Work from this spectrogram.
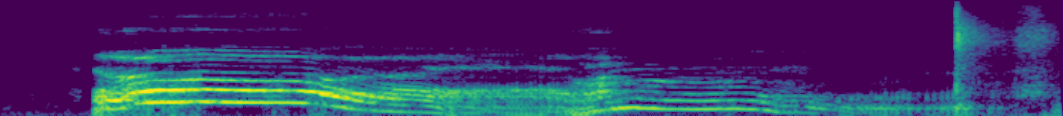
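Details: Alaskan Malamute named Nukka, a female, howling because she seemed to be missing her mum: a long, steady harmonic howl that wavers and then slides downward, followed by a second, shorter dipping howl, ending with a brief click.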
